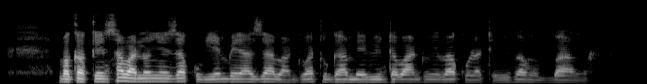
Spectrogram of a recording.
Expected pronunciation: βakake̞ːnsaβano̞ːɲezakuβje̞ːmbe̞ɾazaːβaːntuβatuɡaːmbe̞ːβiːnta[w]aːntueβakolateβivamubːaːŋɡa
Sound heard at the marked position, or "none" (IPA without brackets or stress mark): β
